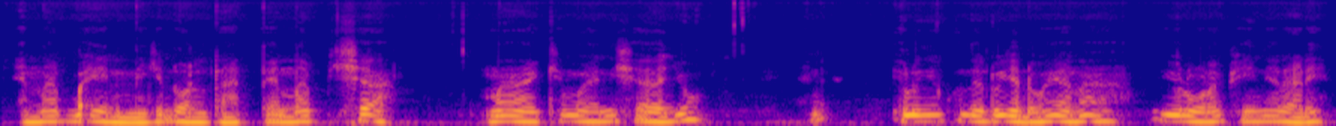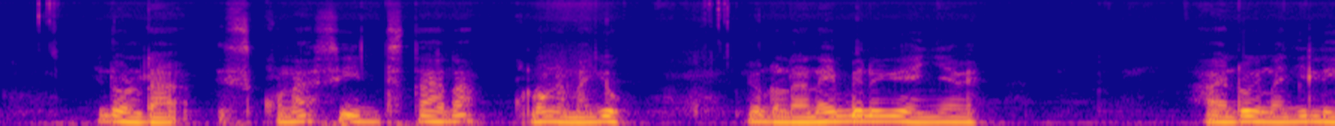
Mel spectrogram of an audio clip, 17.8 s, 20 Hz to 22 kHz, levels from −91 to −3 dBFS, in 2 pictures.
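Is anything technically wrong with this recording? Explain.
Yes. Throughout the speech there is channel delay (comb filtering): one channel runs around 10 ms behind the other, and summing them to mono cancels shared content at evenly spaced frequencies, starting near 50 Hz. The voice sounds hollow and phasey, with fixed spectral notches.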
